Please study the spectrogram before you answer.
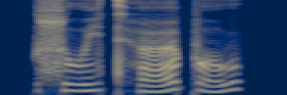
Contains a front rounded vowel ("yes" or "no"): yes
